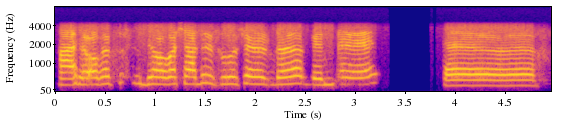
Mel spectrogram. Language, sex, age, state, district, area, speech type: Malayalam, female, 45-60, Kerala, Kollam, rural, conversation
